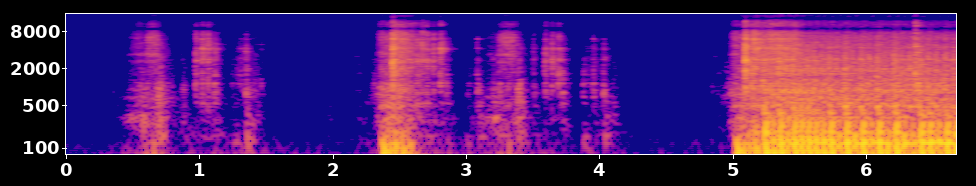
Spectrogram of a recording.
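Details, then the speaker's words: Rebuilt Yamaha YZ450F after raising carb needle one notch with OEM needle, cured running hot: a few kicks then fires and settles into crisp even thump with no misfire or stumble; running properly. "And it's running like a treat. So that cured it. It's not getting hot anymore."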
